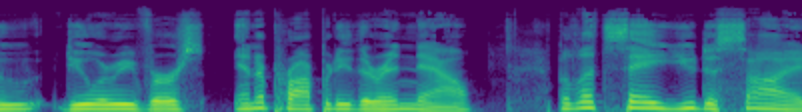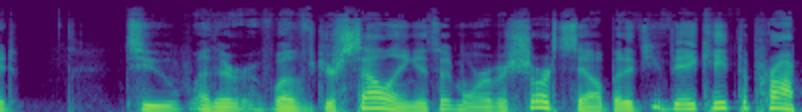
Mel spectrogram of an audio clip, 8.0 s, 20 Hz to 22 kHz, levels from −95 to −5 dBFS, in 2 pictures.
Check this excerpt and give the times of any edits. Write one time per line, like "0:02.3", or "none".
0:02.7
